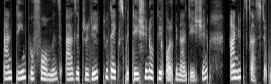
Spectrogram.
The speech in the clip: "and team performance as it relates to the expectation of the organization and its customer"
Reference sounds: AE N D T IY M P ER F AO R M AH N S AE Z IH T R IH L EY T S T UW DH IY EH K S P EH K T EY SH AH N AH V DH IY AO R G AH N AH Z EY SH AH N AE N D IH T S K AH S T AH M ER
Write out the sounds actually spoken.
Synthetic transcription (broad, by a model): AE N D T IY M P ER F AO R M AH N S AE Z IH T R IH L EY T T UW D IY EH K S P EH K T EY SH AH N AH V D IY AO R G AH N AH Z EY SH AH N AE N D IH T S K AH S T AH M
